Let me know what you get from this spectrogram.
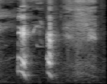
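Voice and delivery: high, loud burst of laughter; real high-pitched laughing fit. Real, not acted. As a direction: laugh out loud at your own joke. Laughs at own closing joke.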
